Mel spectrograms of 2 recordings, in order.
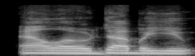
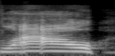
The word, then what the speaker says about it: Lowe: One is pronounced Lao, one is pronounced low.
